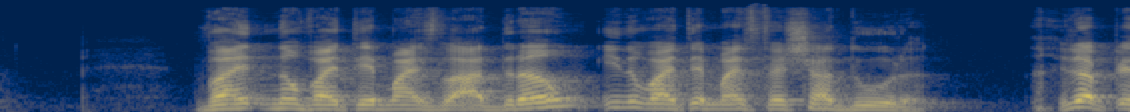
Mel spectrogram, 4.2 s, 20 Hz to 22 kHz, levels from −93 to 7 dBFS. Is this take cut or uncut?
uncut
